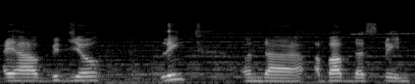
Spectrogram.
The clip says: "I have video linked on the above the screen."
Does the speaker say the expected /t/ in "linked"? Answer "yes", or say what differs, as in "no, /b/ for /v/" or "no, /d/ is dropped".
no, /t/ is dropped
